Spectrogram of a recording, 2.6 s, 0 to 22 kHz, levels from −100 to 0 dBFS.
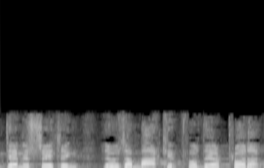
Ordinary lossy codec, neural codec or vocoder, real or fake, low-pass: none; none; real; 7.2 kHz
